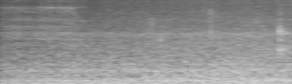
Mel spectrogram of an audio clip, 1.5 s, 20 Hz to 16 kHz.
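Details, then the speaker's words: Second-hand 2016 Mitsubishi Montero diesel after EGR cleaning, previously noisy with slight shake despite oil and fuel filter change; now steady even low diesel drone under way, no roughness or shake, smoother and quieter than before. "Ngayon parang na siya, banayad na. Yun yung isang pagkakaiba nun. Parang ika nga mas tahimik na siya ngayon."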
